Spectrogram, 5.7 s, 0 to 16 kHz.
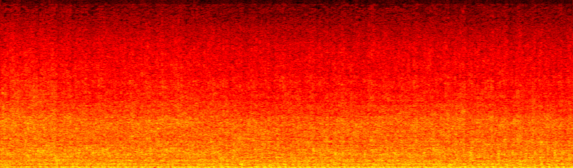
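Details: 427 big-block Chevy on an engine run stand at first fire after a long time unrun, distributor timing adjusted: loud, steady, even V8 beat through open pipes, no misses, knocks or ticks; normal idle and revving.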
